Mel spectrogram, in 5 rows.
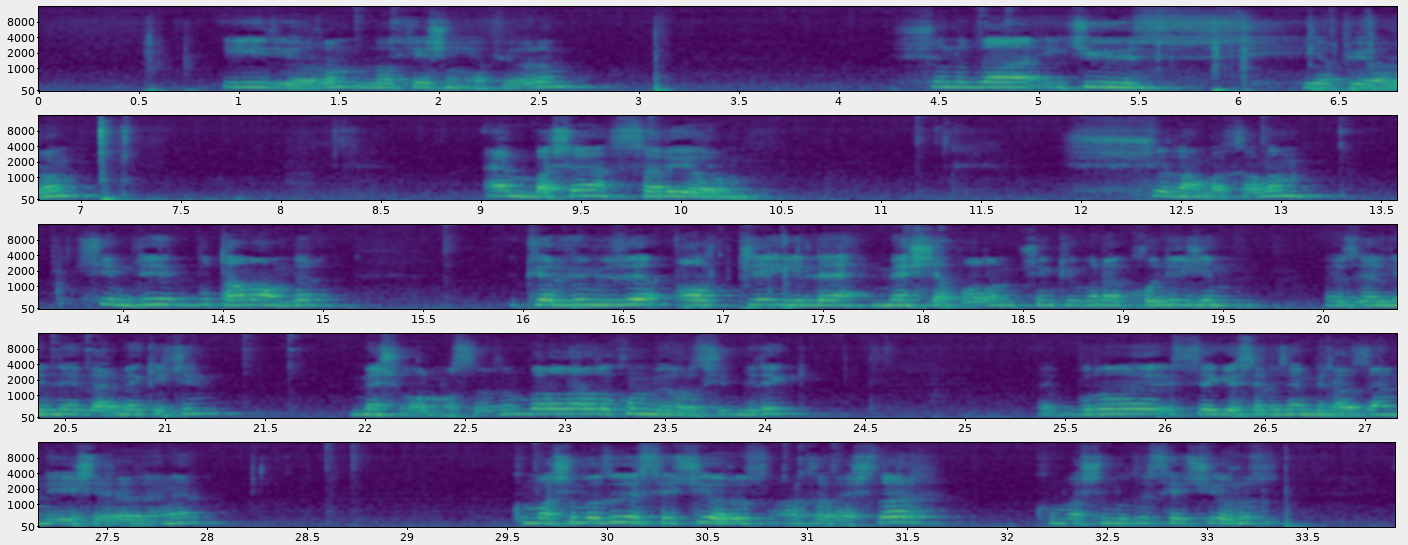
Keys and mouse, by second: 0.4 ctrl+z, 1.6 i, 7.5 KP_0, 18.1 alt+c, 29.6-31.1 middle drag, 31.4 middle click, 31.5 middle click, 32.2 middle click.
